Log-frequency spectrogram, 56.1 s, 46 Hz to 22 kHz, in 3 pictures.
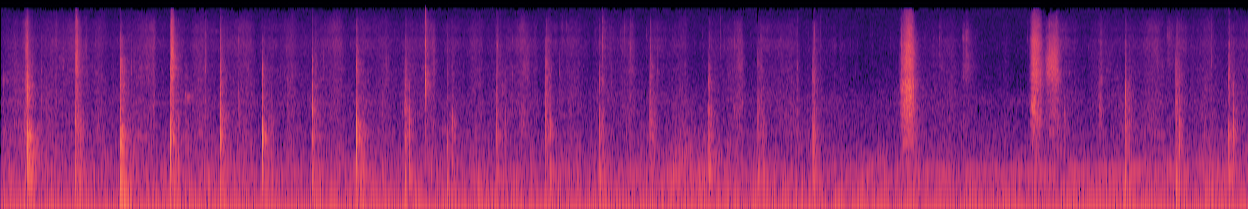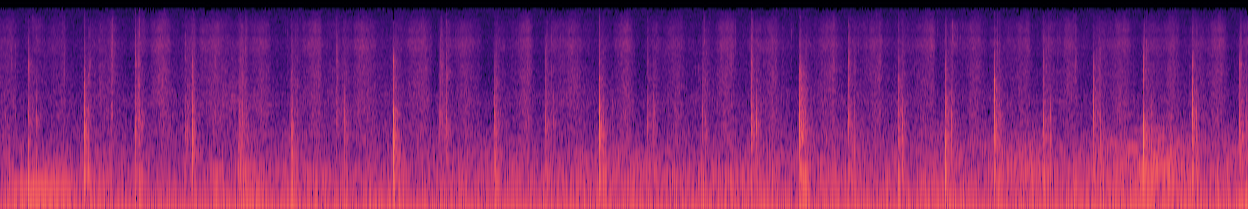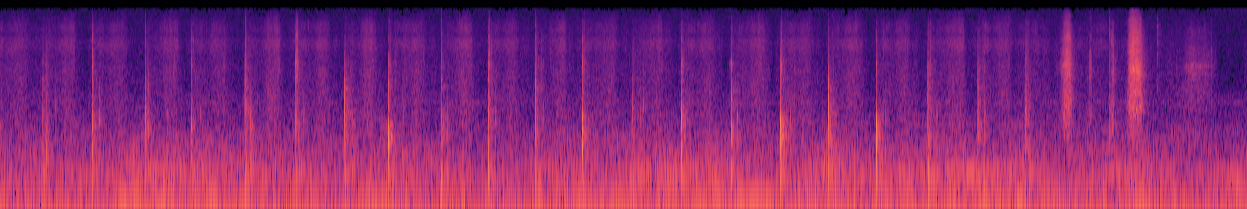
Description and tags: Pasos suaves 02
Pasos lentos y suaves en loseta. slow and soft Footsteps in tile.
